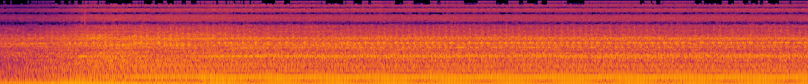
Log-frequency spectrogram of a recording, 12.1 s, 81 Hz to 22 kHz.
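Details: GMC Envoy 4.2L at idle: steady tapping knock about three to four per second under the engine hum, heard from underneath; engine knock, cause not pinned down.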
